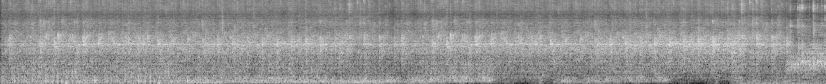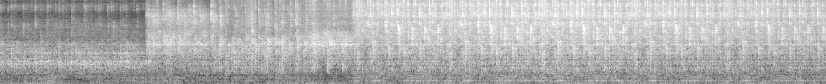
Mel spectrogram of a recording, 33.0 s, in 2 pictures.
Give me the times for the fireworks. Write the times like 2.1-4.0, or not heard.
not heard.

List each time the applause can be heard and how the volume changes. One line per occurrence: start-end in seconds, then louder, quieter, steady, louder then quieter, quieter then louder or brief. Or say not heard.
0.0-33.0 louder.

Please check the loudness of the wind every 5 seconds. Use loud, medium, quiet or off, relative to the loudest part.
loud, loud, medium, medium, medium, medium, medium.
